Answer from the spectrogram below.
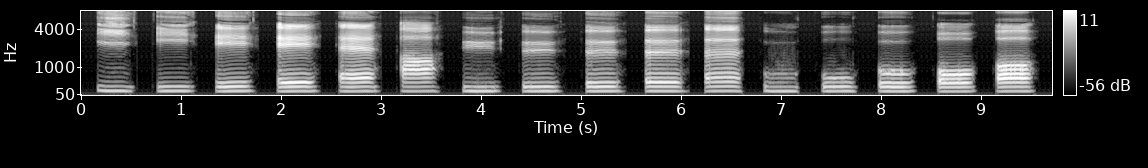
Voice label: danske vokaler, [i: e: ɛ: a: ɑ: y: œ: u: o: ɔ: ɒ: ʌ:]; 6.5 Vokalernes akustik; vokalerne i fig. 6.18; KAPITEL 6 - VOKALER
